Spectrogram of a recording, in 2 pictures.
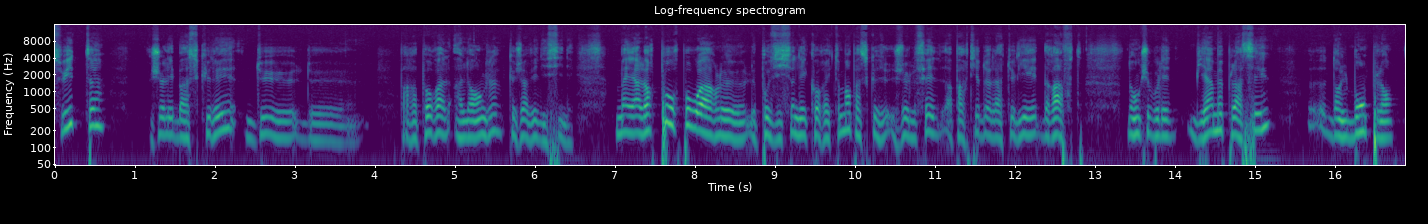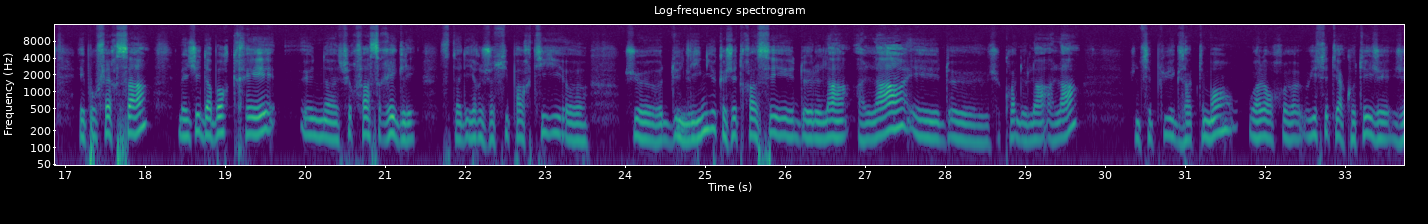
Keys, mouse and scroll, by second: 0.4-1.2 drag, 2.3 click, 4.3 click, 6.2-7.3 drag, 8.2 click, 8.9 click, 19.9 click, 20.8 space, 21.9-23.2 drag, 27.6 click, 29.7-30.8 drag, 32.6-33.1 drag.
